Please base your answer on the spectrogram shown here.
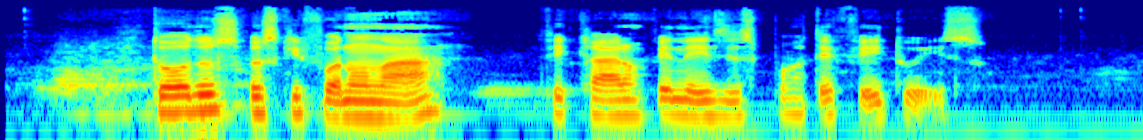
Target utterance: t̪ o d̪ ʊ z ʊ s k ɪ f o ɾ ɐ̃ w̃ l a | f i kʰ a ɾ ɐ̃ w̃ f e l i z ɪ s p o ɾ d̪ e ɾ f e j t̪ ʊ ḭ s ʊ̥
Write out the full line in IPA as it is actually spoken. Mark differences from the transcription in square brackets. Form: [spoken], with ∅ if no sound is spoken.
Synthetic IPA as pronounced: t̪ o d̪ ʊ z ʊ s k ɪ f o ɾ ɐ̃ w̃ l a | f i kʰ a ɾ ɐ̃ w̃ f e l i z ɪ s p o ɾ [t̪] e ɾ f e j t̪ ʊ ḭ s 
